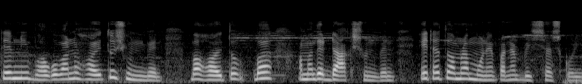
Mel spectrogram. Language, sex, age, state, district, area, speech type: Bengali, female, 18-30, West Bengal, Kolkata, urban, spontaneous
